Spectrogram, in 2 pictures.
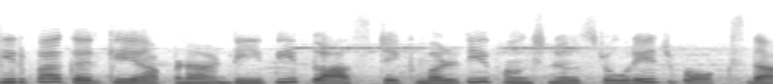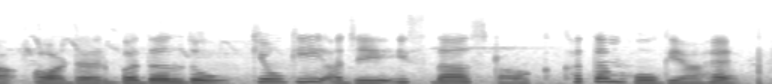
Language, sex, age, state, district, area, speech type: Punjabi, female, 18-30, Punjab, Ludhiana, rural, read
